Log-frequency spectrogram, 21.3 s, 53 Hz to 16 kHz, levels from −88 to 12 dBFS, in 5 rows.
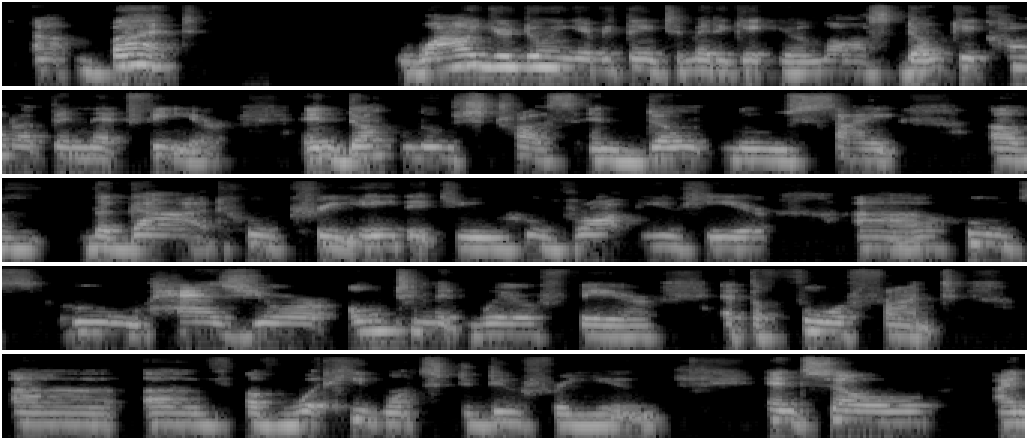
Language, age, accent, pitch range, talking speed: English, 50-69, American, 145-170 Hz, 165 wpm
